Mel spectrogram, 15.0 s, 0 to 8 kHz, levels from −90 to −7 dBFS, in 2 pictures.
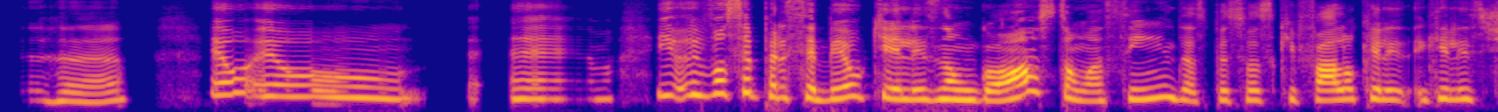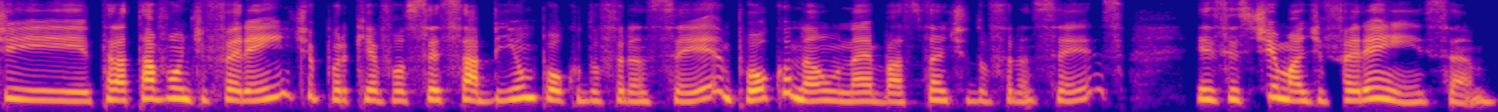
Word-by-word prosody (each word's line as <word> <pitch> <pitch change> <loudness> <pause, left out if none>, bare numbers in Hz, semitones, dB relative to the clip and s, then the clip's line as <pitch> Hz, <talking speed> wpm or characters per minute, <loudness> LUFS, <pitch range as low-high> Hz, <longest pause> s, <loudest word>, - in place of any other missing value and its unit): Aham. 195 0 -6 0.4
Eu 340 +4 0
eu, 275 -4 -2 0.4
eh, 245 0 -3 0.4
e 320 - -1
e 335 - +2
você 365 +3 +3
percebeu 270 -1 +2
que 285 - -2
eles 235 -1 +3
não 235 -1 +5
gostam, 225 - +7
assim, 240 +6 -1
das 220 -5 -2
pessoas 220 -1 -4
que 235 - -8
falam, 225 +1 +6
que 250 - -3
ele 225 -2 +1
que 215 +5 -5
eles 245 -1 -2
te 215 -5 -2
tratavam 250 +3 +3
diferente 235 +6 -1
porque 225 -1 -4
você 215 +2 -3
sabia 225 +2 0
um 270 - +3
pouco 225 -4 -2
do 205 - -8
francês, 205 +2 -4
pouco 230 +3 +1
não, 210 -3 0
né, 195 0 -2
bastante 190 +4 -5
do 205 - -10
francês, 215 - -9 0.4
existia 235 +4 -2
uma 220 -4 +3
diferença? 205 -4 -2
225 Hz, 160 wpm, -24 LUFS, 210-255 Hz, 0.4 s, gostam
